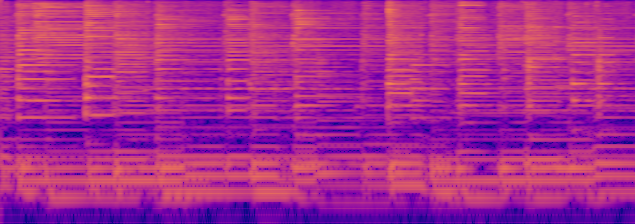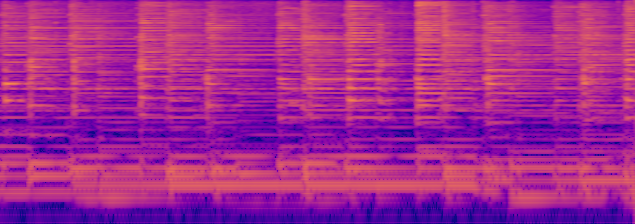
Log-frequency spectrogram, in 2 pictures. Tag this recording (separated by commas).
Plucked string instrument, Music, Acoustic guitar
